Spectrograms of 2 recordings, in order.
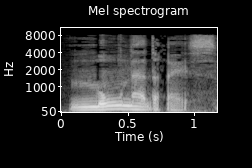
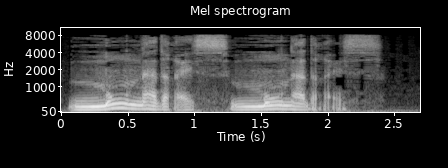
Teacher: You can hear now this little link, so you get to pronounce this N.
